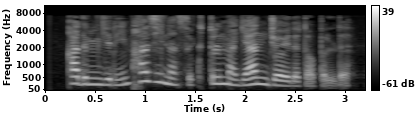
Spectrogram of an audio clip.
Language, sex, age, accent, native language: Uzbek, female, 18-24, Toshkent shahri, Uzbek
